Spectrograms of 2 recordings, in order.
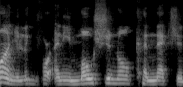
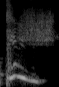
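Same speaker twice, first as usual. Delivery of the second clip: high, soft whooshing poosh; a little drop sound effect, high; 14 semitones higher, 6 dB quieter than usual. Pretend. Coach marks dropping a name with a high soft poosh.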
